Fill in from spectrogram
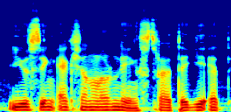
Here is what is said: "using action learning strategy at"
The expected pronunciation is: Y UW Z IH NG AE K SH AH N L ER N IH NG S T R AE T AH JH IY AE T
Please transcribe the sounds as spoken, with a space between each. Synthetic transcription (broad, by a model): Y UW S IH NG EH K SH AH N L ER N IH NG S T R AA T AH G IY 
